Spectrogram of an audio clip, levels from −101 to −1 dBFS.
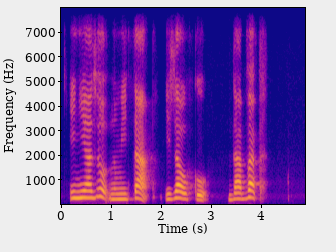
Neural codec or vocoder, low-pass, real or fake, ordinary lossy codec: autoencoder, 48 kHz, 32 numbers a frame, DAC-VAE, trained on Japanese speech; 7.2 kHz; fake; Opus, 32 kbps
